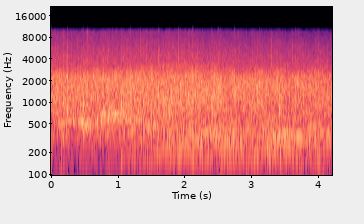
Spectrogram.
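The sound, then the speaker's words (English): Audience applause for President Falwell at a Liberty University gathering, dense and steady clapping from a large crowd that fills the whole stretch without letup. “Hey, can we put our hands together for our president, President Falwell?”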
